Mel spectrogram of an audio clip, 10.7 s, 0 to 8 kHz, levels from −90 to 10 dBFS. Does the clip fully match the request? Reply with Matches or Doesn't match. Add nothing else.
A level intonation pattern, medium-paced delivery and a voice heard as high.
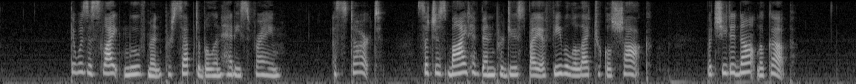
Doesn't match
